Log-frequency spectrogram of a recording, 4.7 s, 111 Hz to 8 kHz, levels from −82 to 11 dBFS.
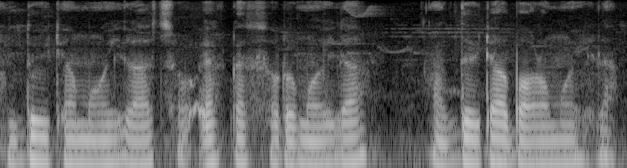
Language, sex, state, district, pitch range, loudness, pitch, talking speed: Bengali, male, West Bengal, Cooch Behar, 110-120 Hz, -19 LUFS, 115 Hz, 125 wpm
